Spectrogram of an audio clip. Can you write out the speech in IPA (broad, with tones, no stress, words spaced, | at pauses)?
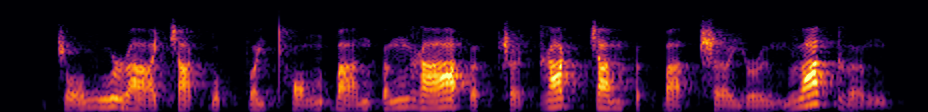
co˨˩˦vu˧˥ɹaː˨˩˨ ca˨˩k̚ɓo˨˩k̚fə˨˩jt̪ʰɔ˨˩˦ŋ ɓa˨˩˦nʔə˧˥ŋɣaː˧˥ ʔə˨˩k̚ʂəː˨˩t̚ ɣa˦˥k̚ca˧mʔə˨˩k̚ɓa˨˩t̚ ʂəː˨˩jɹɨ˨˩˨m va˦˥t̚ ɣə˨˩ŋ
